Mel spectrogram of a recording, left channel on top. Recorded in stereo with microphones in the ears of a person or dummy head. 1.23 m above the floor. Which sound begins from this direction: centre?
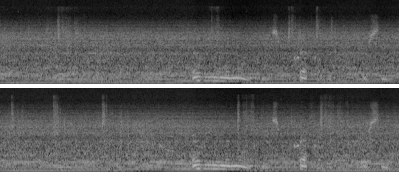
A man speaking, at 1.9 s.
